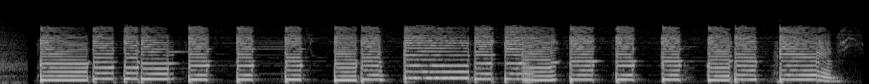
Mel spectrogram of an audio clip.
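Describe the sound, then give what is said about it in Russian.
A short, punchy instrumental radio show intro jingle of bright, distorted synth-like chords hits in quick staccato bursts, loud, then stops abruptly after a few seconds, cut short for technical reasons, with no voices. “Ну вот так, мы начинаем, так уже затихает все потихоньку, и даже полной заставки мы почему-то сегодня не даем по техническим причинам.”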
